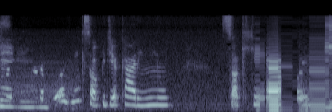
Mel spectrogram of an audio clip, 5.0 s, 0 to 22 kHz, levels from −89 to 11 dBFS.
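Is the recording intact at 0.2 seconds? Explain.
No. From 0.06 to 1.15 s, the echo canceller likely confused near-end speech with loudspeaker echo during double talk. This is speech suppressed in double talk, and the level dips by up to about 20 dB.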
